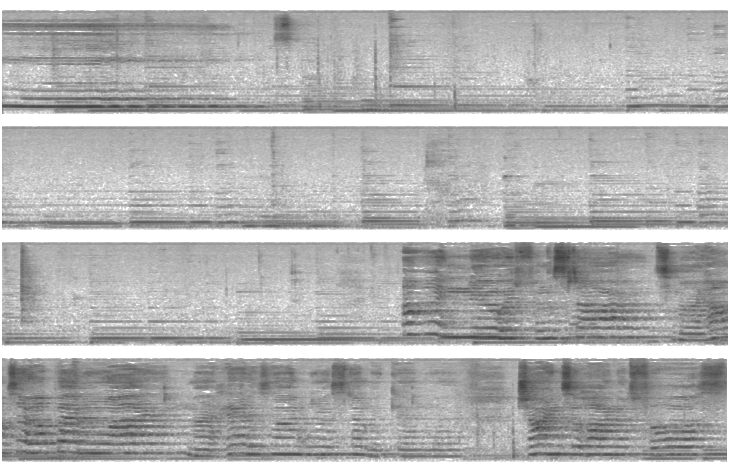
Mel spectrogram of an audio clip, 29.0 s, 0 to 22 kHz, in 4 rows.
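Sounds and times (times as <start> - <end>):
woman singing: 0.0 - 3.3, 18.5 - 29.0
acoustic guitar playing: 0.0 - 29.0.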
